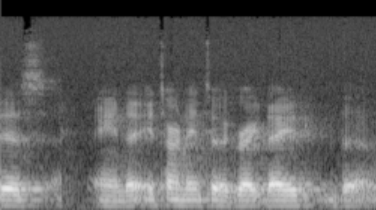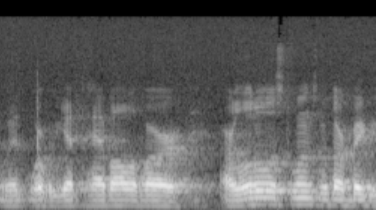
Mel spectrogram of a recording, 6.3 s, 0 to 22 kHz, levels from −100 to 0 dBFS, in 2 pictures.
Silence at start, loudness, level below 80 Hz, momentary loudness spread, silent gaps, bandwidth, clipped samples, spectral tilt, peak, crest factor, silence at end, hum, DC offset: 0 s; -18 LUFS; -58 dBFS; 11 LU; none; 15.5 kHz; under 0.1%; -6.5 dB/octave; -4 dBFS; 14 dB; 0 s; none; under 0.1%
